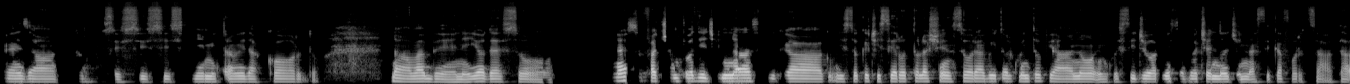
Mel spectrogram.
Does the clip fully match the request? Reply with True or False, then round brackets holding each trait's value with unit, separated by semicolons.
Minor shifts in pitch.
True (1.7 semitones)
